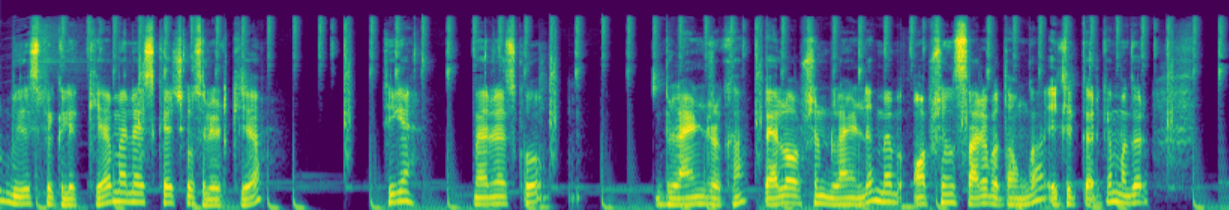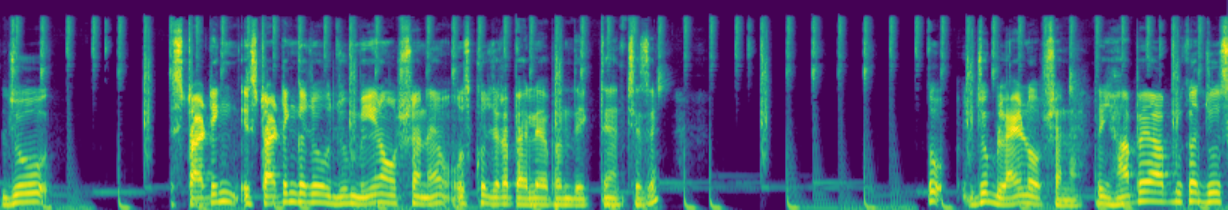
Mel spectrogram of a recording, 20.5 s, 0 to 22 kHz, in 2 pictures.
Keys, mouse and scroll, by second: 1.5 click.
